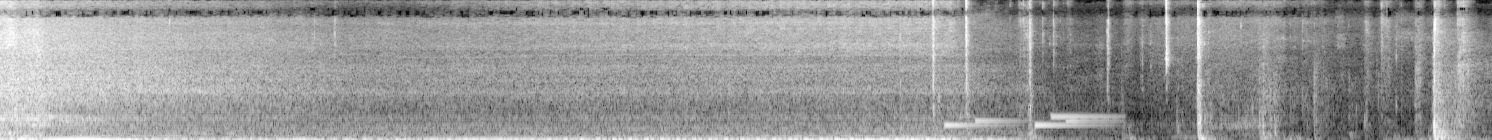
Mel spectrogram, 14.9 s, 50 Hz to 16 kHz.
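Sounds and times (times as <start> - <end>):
pickup engine idling: 0.0 - 10.3.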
